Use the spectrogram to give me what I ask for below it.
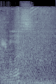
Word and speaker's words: Ivalice: let's go let's go it's pronounced evilest okay because they're Divo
